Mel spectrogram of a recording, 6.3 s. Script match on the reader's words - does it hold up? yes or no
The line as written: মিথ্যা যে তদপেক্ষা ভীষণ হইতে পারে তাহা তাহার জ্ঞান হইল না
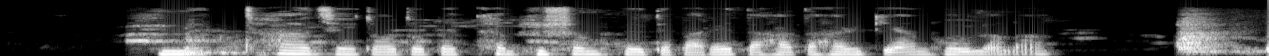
yes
